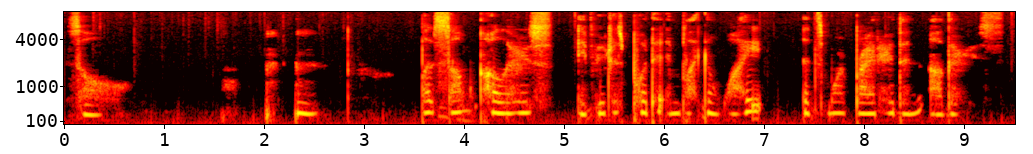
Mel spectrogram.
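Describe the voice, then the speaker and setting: A sleepy woman whispering softly as she chats with her stream and reads a book aloud. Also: high voice, little pitch movement, slow pace, long pauses, husky, rough recording. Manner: soft unvoiced whisper throughout. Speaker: livestream host. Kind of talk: whispered casual stream chat and reading aloud.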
